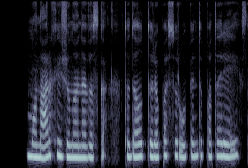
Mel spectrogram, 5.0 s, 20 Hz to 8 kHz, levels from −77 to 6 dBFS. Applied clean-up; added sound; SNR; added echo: none; none; none; none.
